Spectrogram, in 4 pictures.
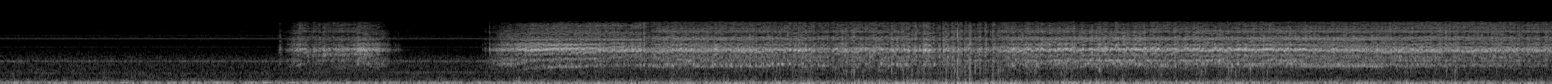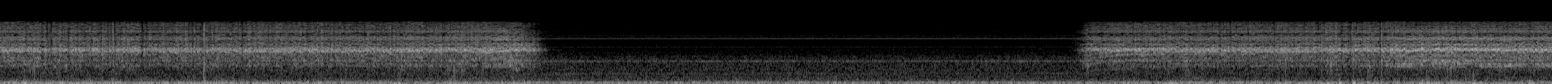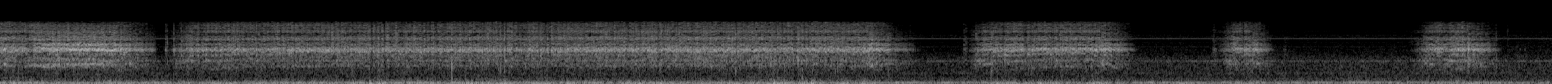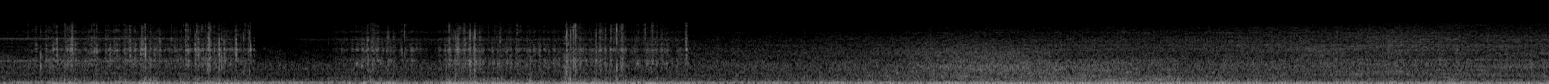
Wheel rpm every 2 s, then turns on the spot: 0, 40, 50, 110, 120, 110, 120, 120, 120, 110, 40, 0, 0, 80, 110, 110, 80, 110, 120, 100, 60, 20, 20, 10, 10, 20, 10, 0, 0, 0, 0.
46-48 50-54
